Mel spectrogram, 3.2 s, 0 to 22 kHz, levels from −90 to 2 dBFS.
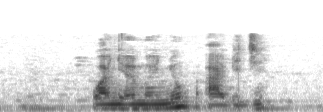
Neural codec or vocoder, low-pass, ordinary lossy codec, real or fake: none; 7.2 kHz; MP3, 64 kbps; real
